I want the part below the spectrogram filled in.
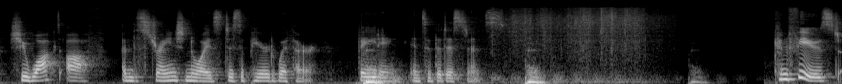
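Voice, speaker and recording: A woman narrating a scripted first-person horror story as a storyteller. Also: on the low side. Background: music.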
